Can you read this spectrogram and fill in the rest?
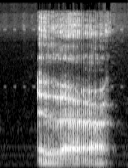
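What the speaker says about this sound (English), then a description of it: "I'm getting some awesome burps for my highlights reel of burps." One loud, close burp lasts about a second after a short silence.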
